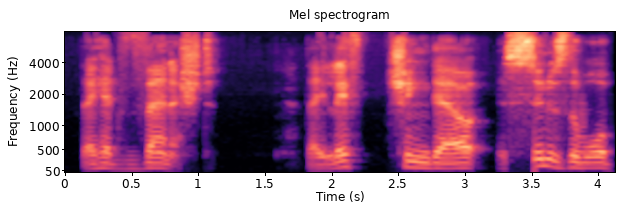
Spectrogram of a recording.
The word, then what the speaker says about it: Qingdao: But in any case, it is Qingdao, not Tsingtao. That's the same for the bear, it's the same for the city.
